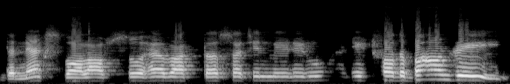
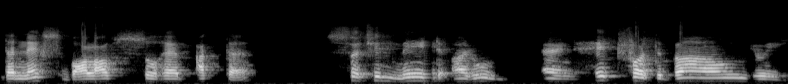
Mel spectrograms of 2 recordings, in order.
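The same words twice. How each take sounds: First: The sentence is spoken at a normal speed. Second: The sentence is spoken very slowly.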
